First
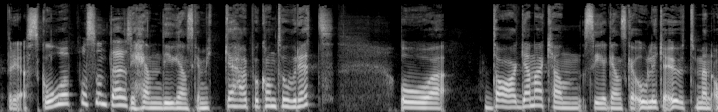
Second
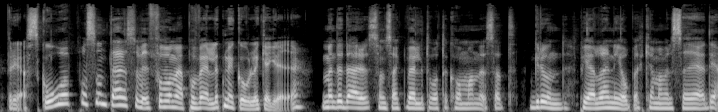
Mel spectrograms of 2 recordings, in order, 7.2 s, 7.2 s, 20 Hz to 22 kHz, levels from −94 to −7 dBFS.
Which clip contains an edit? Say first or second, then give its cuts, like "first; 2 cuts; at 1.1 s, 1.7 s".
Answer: first; 1 cut; at 1.3 s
